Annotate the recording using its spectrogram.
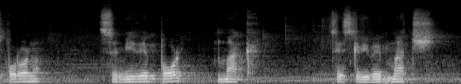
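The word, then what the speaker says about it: Mach: Se pronuncia MAC, la velocidad.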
